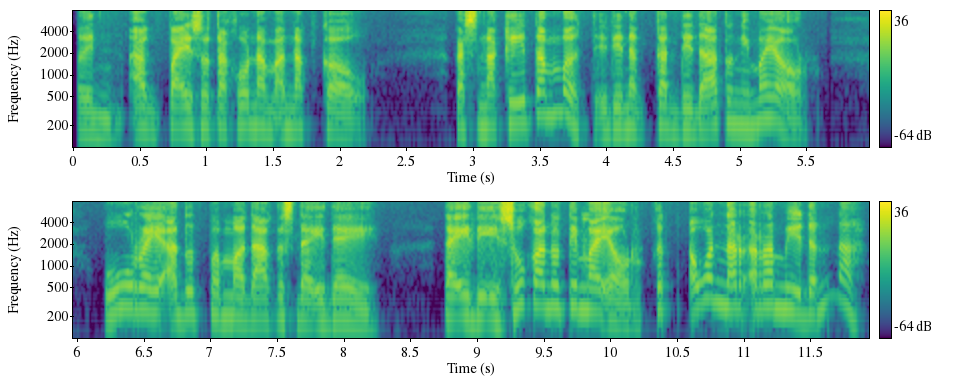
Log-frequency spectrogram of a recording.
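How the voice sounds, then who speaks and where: A woman's voice: fairly low pitch, lively intonation, moderate pace, no echo, clean studio sound, close to an everyday voice. A woman with an Ilocano accent playing an opinionated, motherly villager in a radio comedy-drama, colloquial and gossipy. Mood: disapproving.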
